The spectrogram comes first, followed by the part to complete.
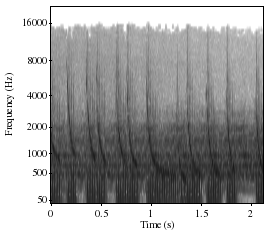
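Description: Techno DJ mix: a synth line of quick falling pitch sweeps repeating about three times a second over a steady pulsing bass.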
